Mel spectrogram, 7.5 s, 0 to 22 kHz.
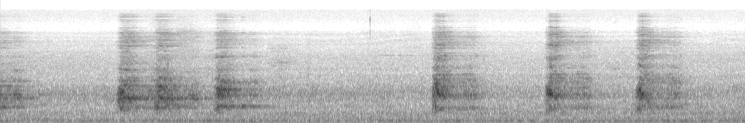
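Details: Short, sharp barks around a 2-month-old male Shih Tzu pup as he reacts to a played dog bark: a quick cluster of three barks, a pause, then single barks spaced roughly a second apart against faint background hiss.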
